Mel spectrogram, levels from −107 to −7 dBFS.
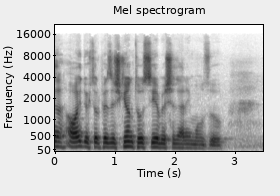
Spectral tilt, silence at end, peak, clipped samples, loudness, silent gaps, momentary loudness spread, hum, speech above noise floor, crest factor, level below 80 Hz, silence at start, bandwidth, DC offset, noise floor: -4.5 dB/octave; 0.65 s; -4 dBFS; under 0.1%; -22 LUFS; none; 11 LU; none; 30 dB; 18 dB; -74 dBFS; 0 s; 14 kHz; under 0.1%; -52 dBFS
